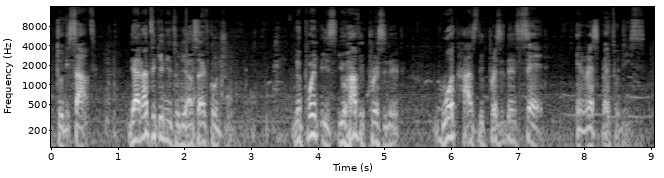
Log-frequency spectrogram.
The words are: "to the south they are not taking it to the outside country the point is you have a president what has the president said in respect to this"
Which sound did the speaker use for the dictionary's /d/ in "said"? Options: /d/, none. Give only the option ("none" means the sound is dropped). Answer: /d/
